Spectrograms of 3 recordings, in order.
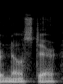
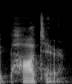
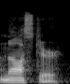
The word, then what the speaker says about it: Pater Noster: So that A on Pater is not going to be short. It's going to be a long Latin A. We've discussed what that means already. So make sure you've seen that previous unit. It's not Pater with a short A. It's a long A, Pater. pater. Same with noster. It's a long O. Noster, not noster. Noster. So pater noster.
